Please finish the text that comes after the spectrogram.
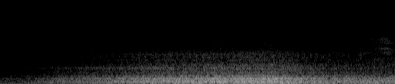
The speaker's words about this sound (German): Fahr doch nicht so schnell.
